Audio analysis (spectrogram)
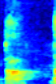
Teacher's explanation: दांतों के पिछला जो हिस्सा है वहां आप जबान लगा के हवा रोकते हैं, टा डा, और प्लोसिव साउंड पैदा करते हैं। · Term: एल्व्यूलर स्टॉप्स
